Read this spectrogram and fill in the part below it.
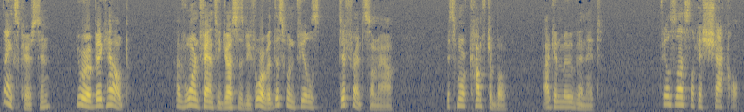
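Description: A man's voice: on the high side, very animated, normal speed, long pauses, darkish tone, slightly rough, voice pushed up. A man playing a blunt, headstrong woman of rank who talks informally and demandingly in a fantasy story. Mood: grateful. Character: blunt, headstrong young noblewoman, easily exasperated. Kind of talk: fantasy audiobook character.

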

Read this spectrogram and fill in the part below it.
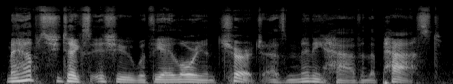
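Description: A calm, learned cleric speaking in a measured and formal way, as a narrator gives him voice. The delivery is steady and recorded dry and close. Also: male voice, fairly low pitch, slightly rough, dry recording.

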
